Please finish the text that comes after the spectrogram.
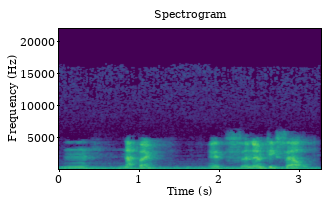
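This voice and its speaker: A woman's voice: on the low side, slow, over loud music. Echoey, uneasy female test subject acted. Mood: uneasy, hesitant. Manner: hesitant, blunt, expressive. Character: uneasy, foul-mouthed convict test subject, thirties. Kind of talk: audio drama acting. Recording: dull, echoey metal chamber with clear noise.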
